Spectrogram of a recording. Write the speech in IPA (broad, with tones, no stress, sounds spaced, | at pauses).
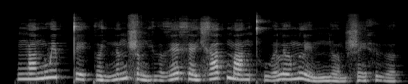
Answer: ŋ a˧˥ n w e˦˥ p̚ t̪ e˨˩ k ə˨˩ j n ə˧˥ ŋ ʂ ə˨˩ ŋ j ɨ˨˩ ə̯ ɣ ɛ˧ x ɛ˨˩ j ɣ a˦˥ t̚ m a˧ ŋ t̪ʰ u˨˩˦ ə̯ l əː˧˥ m l e˨˩˨ m ɲ əː˨˩˨ m ʂ e˨˩˦ h ɨ˨˩ ə̯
